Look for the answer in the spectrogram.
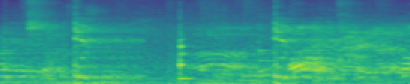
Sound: humph

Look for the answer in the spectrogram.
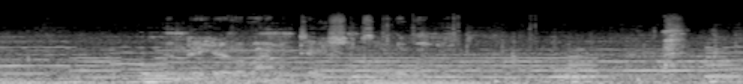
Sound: laughing

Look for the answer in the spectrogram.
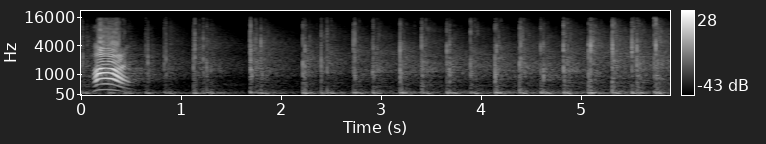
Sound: balls continue thudding

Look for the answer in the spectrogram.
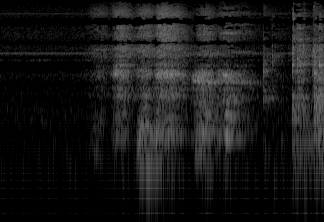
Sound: laughing

